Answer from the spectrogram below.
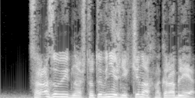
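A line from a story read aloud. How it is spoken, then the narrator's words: Barking. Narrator (Russian): рявкнул Арнил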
